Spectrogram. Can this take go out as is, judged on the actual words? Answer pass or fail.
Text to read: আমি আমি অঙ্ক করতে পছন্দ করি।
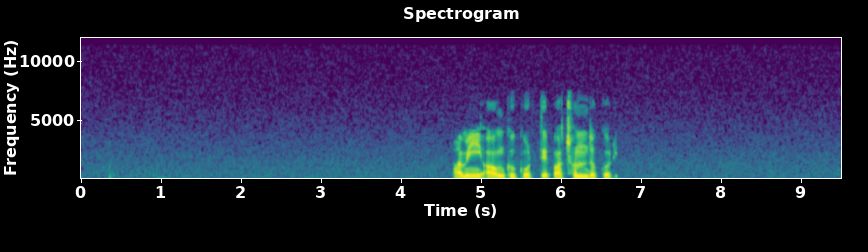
fail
